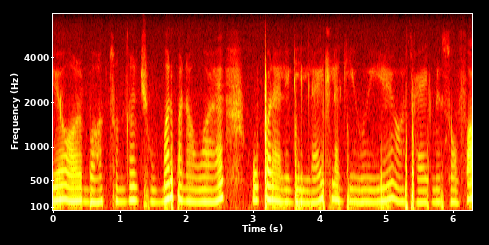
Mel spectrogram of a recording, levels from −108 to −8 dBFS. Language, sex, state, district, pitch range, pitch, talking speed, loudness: Hindi, female, Bihar, West Champaran, 180-210 Hz, 190 Hz, 170 wpm, -26 LUFS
